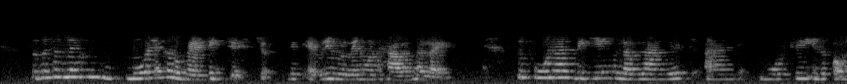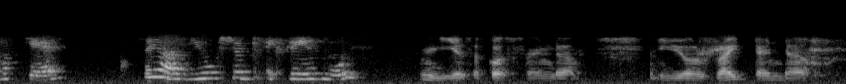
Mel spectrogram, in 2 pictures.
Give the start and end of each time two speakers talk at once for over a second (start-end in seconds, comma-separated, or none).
none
